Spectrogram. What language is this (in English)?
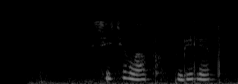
Russian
